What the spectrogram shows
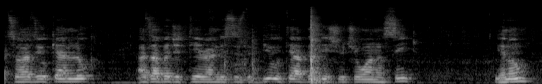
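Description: A man's voice: mid-range voice, fairly even intonation, a little fast. A middle-aged man hosts a casual cooking demonstration in a small home kitchen, talking chattily and checking in with "yeah?" and "you know what I mean?". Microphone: camera mic at a distance. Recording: echoey kitchen, distant camera mic, noisy.

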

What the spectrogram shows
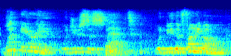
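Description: A middle-aged woman performs a playful, self-mocking stand-up set with a handheld mic on a stage in a large room, chatting with a live audience. Her mellow, medium-pitched voice is expressive and moves at normal speed. The recording sounds roomy and distant, with audience laughter and slight background noise.

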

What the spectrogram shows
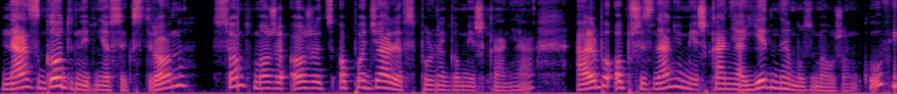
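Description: A woman's low, creaky voice carries a formal, didactic explanation aimed at listeners. She is a legal adviser and mediator, and she habitually asks questions only to answer them herself.

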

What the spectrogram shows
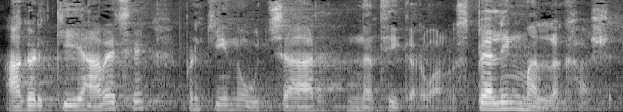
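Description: A man teaching an English lesson to beginners, spelling words out slowly letter by letter and often asking his learners how to say them. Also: medium pitch, animated, a little mellow, in a large hall. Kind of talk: spoken language lesson.

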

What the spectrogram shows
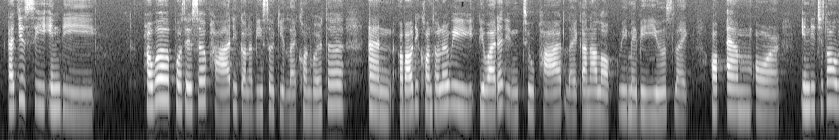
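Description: Thai-accented young woman presenting at a podium. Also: fairly high pitch. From Thailand. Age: 20s. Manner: earnest, loose grammar, frequent "like" fillers. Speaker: exchange student presenter. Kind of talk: prepared presentation speech. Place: lecture hall at a podium. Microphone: podium microphone.

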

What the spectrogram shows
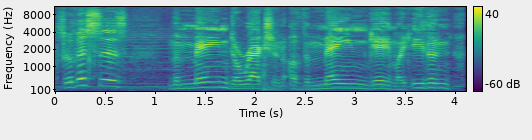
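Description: A male streamer giving excitable let's play commentary with loud reactions and swearing. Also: on the high side, a little slow, faint music behind. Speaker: gaming streamer.

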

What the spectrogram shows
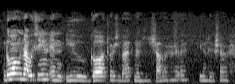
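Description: A woman's voice: mid-range voice, steady tone, fast, darkish tone. Whiny woman chatting while eating. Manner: protesting, whiny, laughs at herself. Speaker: vlog co-host. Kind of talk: casual chat while eating.

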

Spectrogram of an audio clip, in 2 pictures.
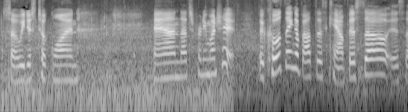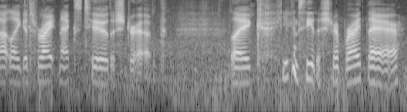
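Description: A woman's voice: medium pitch, measured pace, background noise. A woman in her twenties, a nursing student, chatting casually to camera in a vlog, full of "like" and "um". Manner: chatty, filler-heavy, uses "like" a lot.

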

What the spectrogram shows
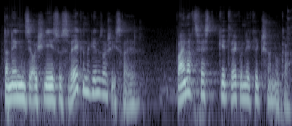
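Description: A man giving a conversational Bible seminar talk, often checking in with the audience with a quick "ja?". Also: medium pitch, lively intonation, gravelly, dark tone. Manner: conversational, keeps asking "ja?". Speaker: Bible teacher. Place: seminar hall with audience questions.

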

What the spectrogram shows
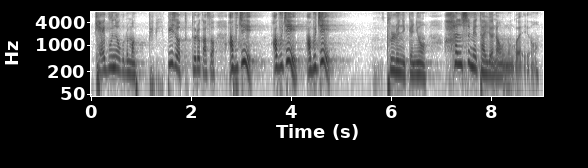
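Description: Older woman, church testimony, lively swooping pitch, long reverb of a church hall. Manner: animated storytelling, dramatic retelling of childhood. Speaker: church deaconess giving testimony.

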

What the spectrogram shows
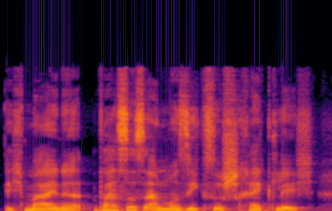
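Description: A young woman tells her own story from a script in a lively, dramatic voice. Her pitch sits in a middle register, and her narration leans hard into each feeling. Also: moderate pace.

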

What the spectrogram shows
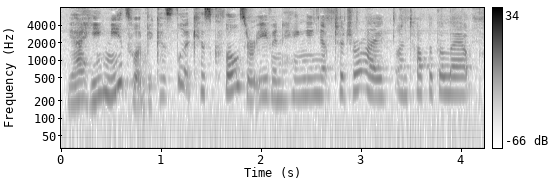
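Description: In a big indoor living room, a middle-aged American woman reads a kids' storybook with expression, tossing in chatty remarks to young listeners. Her voice is fairly high, expressive, and a bit darkish in tone, moving fairly quickly. The recording carries clear background room noise.

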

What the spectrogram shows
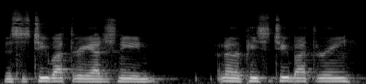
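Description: Here a young man narrates his farm work in a casual, first-person workshop vlog, moving between outdoors on the farm and inside a workshop. He rambles in a relaxed manner while working, his voice a little high at normal speed, with no room sound.

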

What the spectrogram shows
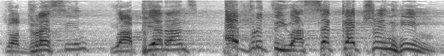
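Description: A man preaching a sermon, moving between loud emphatic declarations and low, confiding storytelling. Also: animated, fast, creaky, slightly rough. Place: large church hall. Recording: long hall reverb.

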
